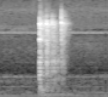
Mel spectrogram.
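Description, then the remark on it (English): A short burst of bright, hard clattering, a few quick clicks and rattles over about half a second, like dice tumbling across a table, fairly quiet, with no voices. “Damn dice.”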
